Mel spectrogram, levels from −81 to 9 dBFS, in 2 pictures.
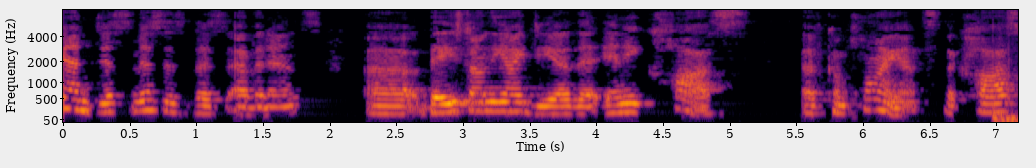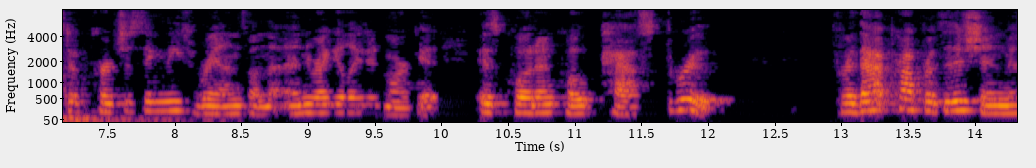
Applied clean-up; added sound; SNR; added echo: classical method spectral subtraction.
